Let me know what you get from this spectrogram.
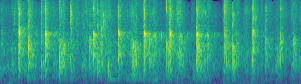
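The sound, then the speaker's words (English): A crowd applauds steadily to thank a woman, many hands clapping in a dense, bright patter that keeps an even level for the full few seconds, with no voices standing out. “So let's just thank her again with our applause.”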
